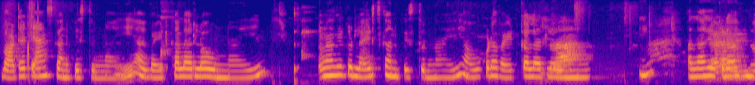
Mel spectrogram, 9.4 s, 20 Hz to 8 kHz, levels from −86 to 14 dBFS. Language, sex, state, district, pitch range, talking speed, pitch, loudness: Telugu, female, Andhra Pradesh, Sri Satya Sai, 215-255 Hz, 135 wpm, 235 Hz, -16 LUFS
